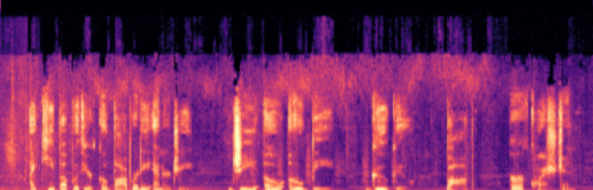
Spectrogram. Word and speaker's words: Gooboberti: Should be Gooboberti, with goo as in double O, Oh, that was not perfect.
